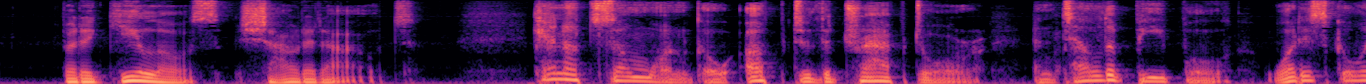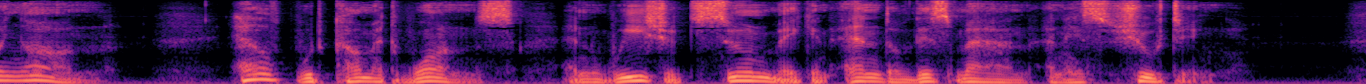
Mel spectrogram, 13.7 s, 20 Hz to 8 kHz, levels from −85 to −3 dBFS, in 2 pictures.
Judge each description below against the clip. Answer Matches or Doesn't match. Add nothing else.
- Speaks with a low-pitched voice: Matches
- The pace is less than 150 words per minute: Doesn't match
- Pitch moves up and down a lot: Matches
